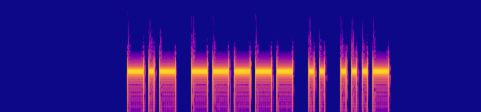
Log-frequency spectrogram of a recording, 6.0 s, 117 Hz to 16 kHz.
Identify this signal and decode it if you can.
Morse code, heard as a keyed tone, about 19 wpm, 700 Hz. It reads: K0IV
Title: Speed Racing - USA 1x2 Call Signs 15wpm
